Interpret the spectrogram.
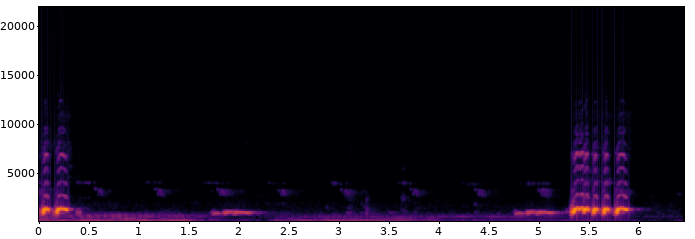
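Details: Local zebra dove: a short coo burst, quiet soft notes and a faint low rumble, then a mellow lead-in coo followed by a loud run of about six rapid, rolling notes.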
